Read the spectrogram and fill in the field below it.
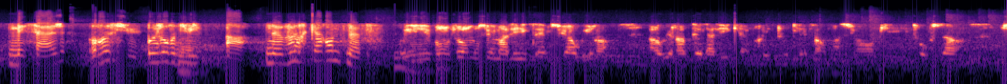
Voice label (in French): Messagerie temoignage client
